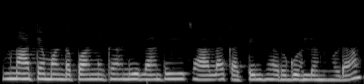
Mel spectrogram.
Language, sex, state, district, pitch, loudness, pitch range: Telugu, female, Telangana, Karimnagar, 235 Hz, -25 LUFS, 225-245 Hz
